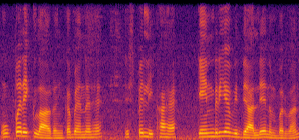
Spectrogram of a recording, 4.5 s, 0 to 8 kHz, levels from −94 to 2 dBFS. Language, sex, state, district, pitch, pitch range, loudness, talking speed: Hindi, male, Punjab, Pathankot, 175 Hz, 155-200 Hz, -17 LUFS, 200 wpm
